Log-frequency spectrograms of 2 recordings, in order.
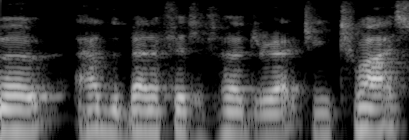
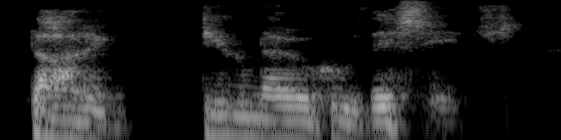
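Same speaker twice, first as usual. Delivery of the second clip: grand, incredibly theatrical deep voice, low and soft; 4 semitones lower, 7 dB quieter than usual. Recall a woman who regularly phoned you at six thirty, in Annie's deep, incredibly theatrical voice. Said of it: "her deep, incredibly theatrical voice".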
